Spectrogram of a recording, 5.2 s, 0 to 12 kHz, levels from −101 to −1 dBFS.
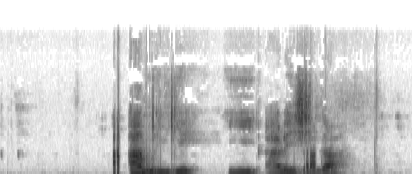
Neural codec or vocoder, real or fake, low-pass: none; real; 9.9 kHz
